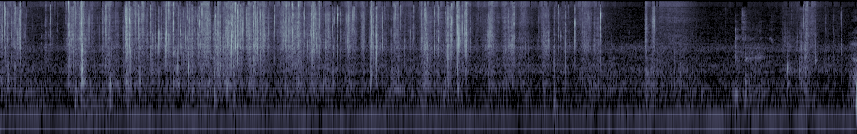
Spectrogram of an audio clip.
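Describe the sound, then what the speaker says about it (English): A folded strip of wax paper pushed down the spine of a casebound book during cover repair, giving busy crinkling and rustling bursts up close, easing off toward the end. "I've got a strip of wax paper folded to the proper width. I'm going to fish it down the spine"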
